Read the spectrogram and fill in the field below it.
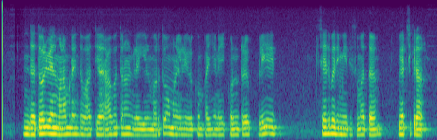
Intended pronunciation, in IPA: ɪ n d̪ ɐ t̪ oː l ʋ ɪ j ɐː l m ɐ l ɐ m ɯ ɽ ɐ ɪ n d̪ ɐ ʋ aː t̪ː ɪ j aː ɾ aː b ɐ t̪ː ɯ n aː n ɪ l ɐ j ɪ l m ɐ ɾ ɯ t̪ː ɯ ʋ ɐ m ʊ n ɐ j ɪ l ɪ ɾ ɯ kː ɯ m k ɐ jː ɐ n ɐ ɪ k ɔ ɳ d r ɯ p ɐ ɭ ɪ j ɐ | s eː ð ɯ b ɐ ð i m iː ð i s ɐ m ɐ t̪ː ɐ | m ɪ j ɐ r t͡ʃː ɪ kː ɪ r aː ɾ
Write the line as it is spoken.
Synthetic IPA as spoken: ɪ n d̪ ɐ t̪ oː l ʋ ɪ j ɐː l m ɐ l ɐ m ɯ ɽ ɐ ɪ n d̪ ɐ ʋ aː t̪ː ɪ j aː ɾ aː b ɐ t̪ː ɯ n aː n ɪ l ɐ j ɪ l m ɐ ɾ ɯ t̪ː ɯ ʋ ɐ m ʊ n ɐ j ɪ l ɪ ɾ ɯ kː ɯ m p ɐ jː ɐ n ɐ ɪ k ɔ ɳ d r ɯ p ɐ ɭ ɪ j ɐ | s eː ð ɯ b ɐ ð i m iː ð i s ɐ m ɐ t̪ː ɐ | m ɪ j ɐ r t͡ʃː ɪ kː ɪ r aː ɾ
